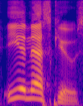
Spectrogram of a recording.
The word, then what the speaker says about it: Ionescu: Is that how you say her last name? I know Ioascu. I know Ioascu. I'm butchering her name. Let me get a pronunciation. That's so disrespectful to the. I am a misogynist for saying that name wrong. How do you say it? How do you say? Here we go. Oh, my computer's silent. Ionescu. So, I was way off.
